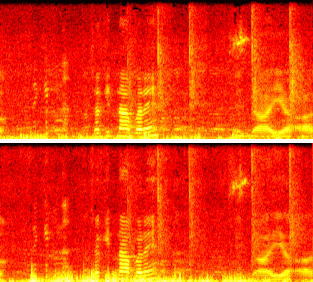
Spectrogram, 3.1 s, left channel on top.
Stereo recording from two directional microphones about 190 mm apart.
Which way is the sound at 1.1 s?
55° right (ahead or behind).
